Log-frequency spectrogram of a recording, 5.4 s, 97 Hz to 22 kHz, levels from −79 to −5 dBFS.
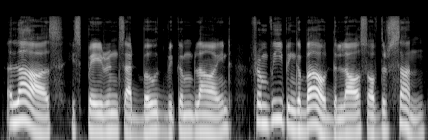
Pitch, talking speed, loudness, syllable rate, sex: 145 Hz, 170 wpm, -17 LUFS, 4.2 syllables/s, male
